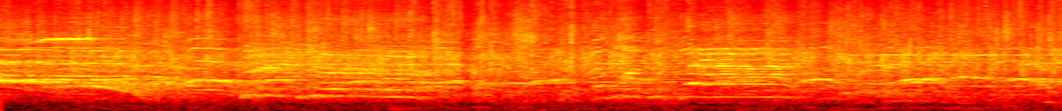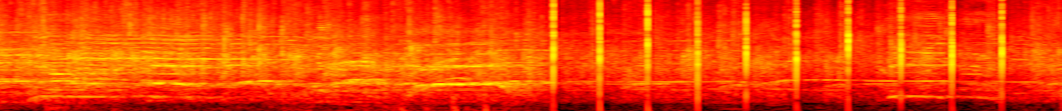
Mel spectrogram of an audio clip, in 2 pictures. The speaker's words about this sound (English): On the count of three, I want every dad to come and get a bucket. And I want the rest of us to just scream and holler and applaud. Ready? One, two, three. Go! Go!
